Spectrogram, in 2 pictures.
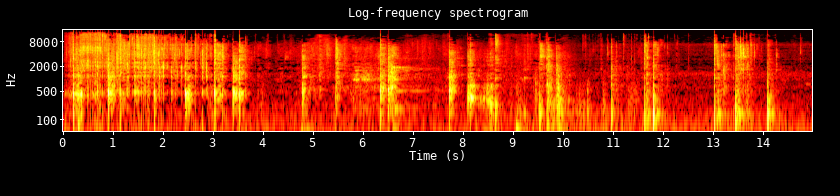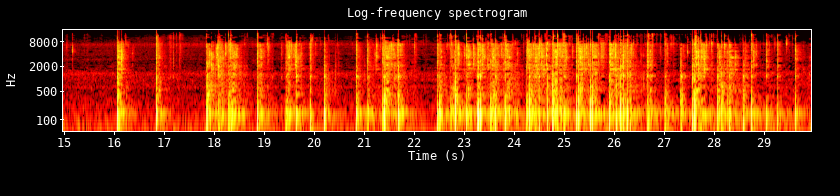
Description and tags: Sizzle Pop Corn
The sizzle of corn popping and the lid being removed from the pan.
cook, corn, fry, pop, pop-corn, popcorn, sizzle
